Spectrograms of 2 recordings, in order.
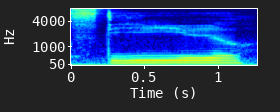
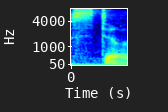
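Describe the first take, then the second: First: The vowel is a long 'ee' sound. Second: The vowel is a short 'i' sound. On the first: "it was like steel, like S T E A L" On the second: "Instead of still"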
